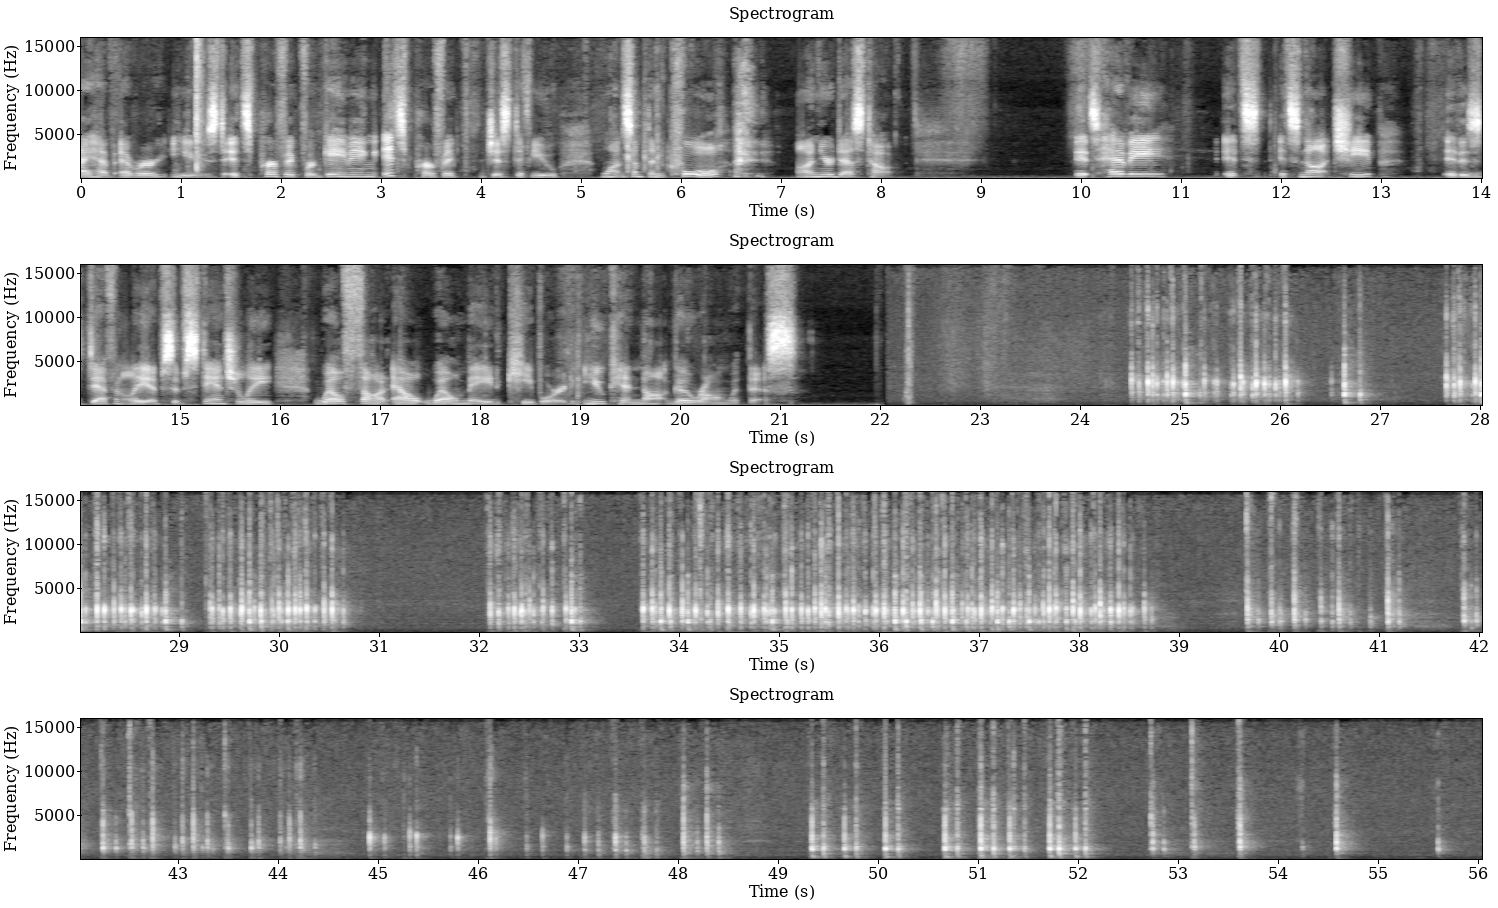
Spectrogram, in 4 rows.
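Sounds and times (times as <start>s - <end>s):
typing on mechanical keyboard: 24.5s - 27.0s, 27.6s - 30.8s, 32.1s - 38.8s, 39.6s - 48.6s, 49.3s - 53.8s.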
